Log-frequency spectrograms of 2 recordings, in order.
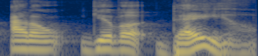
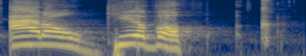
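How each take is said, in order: First: It is said in a softer tone. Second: It is said harshly, with venom.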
